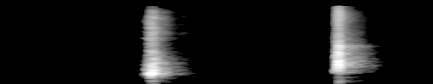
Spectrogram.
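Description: Two short pop sound effects from an animated like-and-subscribe end card, a little under a second apart.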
